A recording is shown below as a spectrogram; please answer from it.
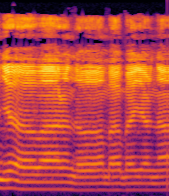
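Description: A man chanting a Tibetan Buddhist tantra in a low voice, holding one note for about the first second, then moving into shorter chanted syllables.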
